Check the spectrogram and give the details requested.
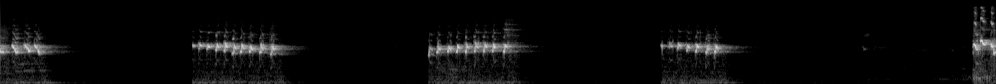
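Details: Yellow-vented bulbul female calling a male, giving four separate bubbly, buzzy phrases about two seconds apart, each under a second long, then a sudden sharp note at the end; quiet background between phrases.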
